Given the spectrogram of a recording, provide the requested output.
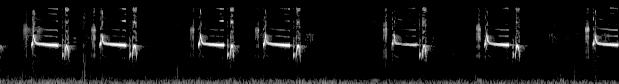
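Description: A prinia sings loud, bright phrases, each a sharp whistled note with buzzy ticking. The phrases repeat about every second in short bursts over a faint low rumble.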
